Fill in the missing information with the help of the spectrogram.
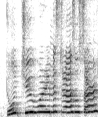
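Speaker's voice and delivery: high, loud mock reassurance; cried out. A narrator's reading. Sergeant loudly pretending to help the landowner. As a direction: call out falsely helpful. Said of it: "Sergeant Samways cried out".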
